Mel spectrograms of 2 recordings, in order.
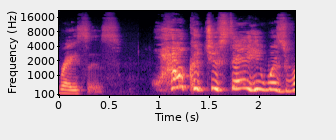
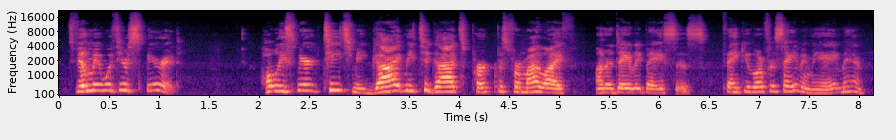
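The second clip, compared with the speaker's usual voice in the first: led prayer; 4 semitones lower, 5 dB quieter than usual. Acted. Leads listeners in a prayer.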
